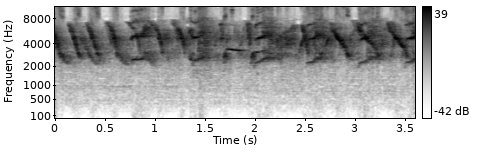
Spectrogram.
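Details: Canary producing a dense, high, twittering warble with sharp thin whistles mixed in, continuous and loud.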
